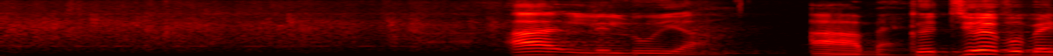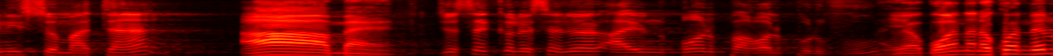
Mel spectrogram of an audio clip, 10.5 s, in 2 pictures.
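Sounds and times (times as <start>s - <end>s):
church congregation clapping for the Lord: 0.0s - 3.6s
speech: 2.6s - 10.5s.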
